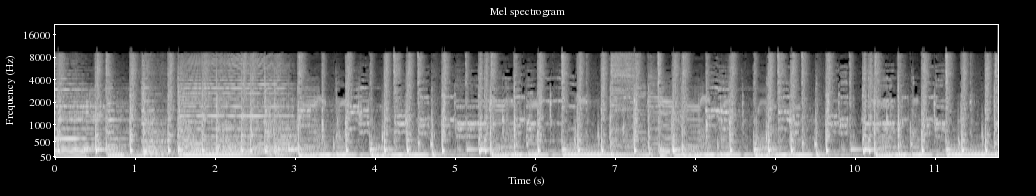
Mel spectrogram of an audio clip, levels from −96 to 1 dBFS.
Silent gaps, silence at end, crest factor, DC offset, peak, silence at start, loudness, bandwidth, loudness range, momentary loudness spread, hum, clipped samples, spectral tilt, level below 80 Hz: none; 0 s; 12 dB; under 0.1%; 0 dBFS; 0 s; -12 LUFS; 9.4 kHz; 1 LU; 3 LU; none; under 0.1%; -5 dB/octave; -34 dBFS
